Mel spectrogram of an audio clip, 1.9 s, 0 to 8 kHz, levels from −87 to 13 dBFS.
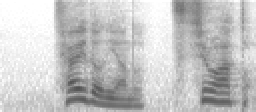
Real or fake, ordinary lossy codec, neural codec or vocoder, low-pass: fake; none; codec, 16 kHz, 0.5 kbps, FunCodec, trained on LibriTTS, 25 frames a second; none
